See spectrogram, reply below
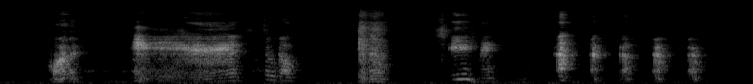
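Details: A pet African grey parrot talking in a home, saying its own name with speech-like phrases, then a rude noise and an apology; several short clipped words follow in a quick run near the end.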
